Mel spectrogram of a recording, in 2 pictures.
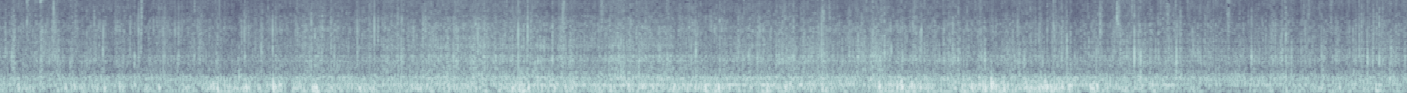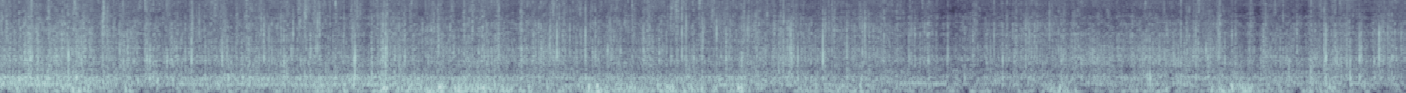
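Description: Wheels roll and crunch over a rough paved path.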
